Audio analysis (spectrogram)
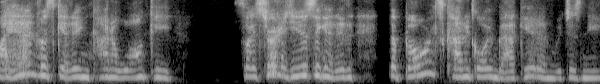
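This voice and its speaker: A woman talks at a fairly quick pace in a breathy, high voice with ordinary pitch variation. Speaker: client recovering from vocal cord paralysis. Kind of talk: casual chat. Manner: sing-song, up and down.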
